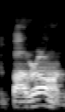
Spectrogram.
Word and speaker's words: Barone: And today we have the honor of being with Alex, it's Barone, right? That's the correct That's right.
